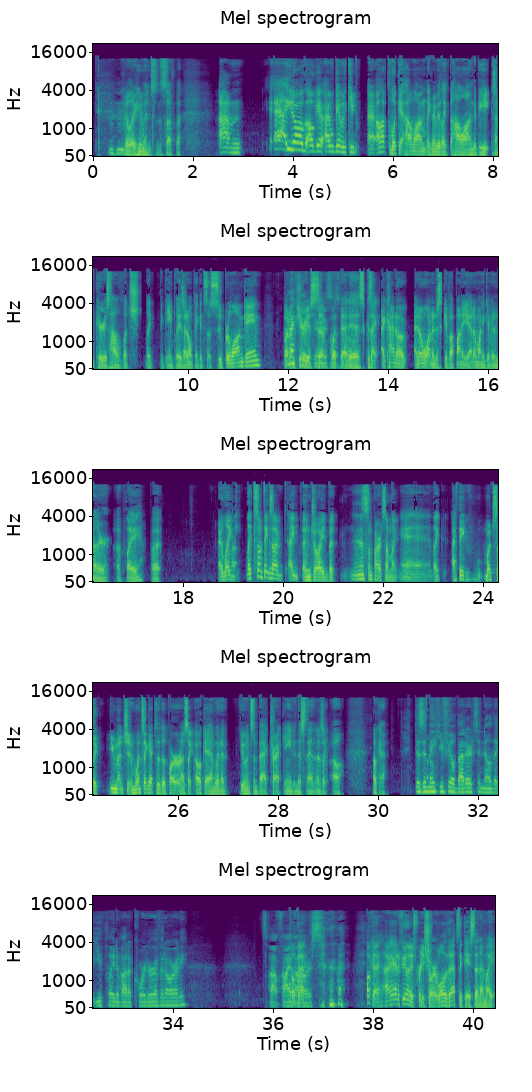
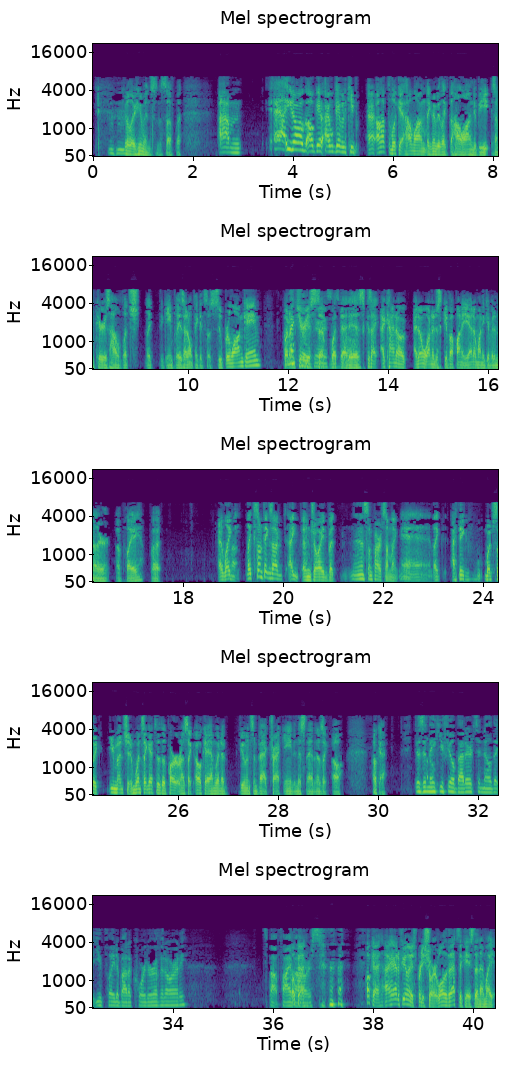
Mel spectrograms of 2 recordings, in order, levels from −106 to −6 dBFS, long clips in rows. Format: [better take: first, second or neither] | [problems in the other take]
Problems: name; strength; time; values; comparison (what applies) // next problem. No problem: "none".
first | garbled, watery; badly; nothing above 6.5 kHz; slightly in the first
